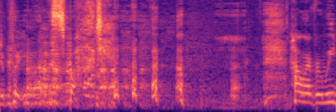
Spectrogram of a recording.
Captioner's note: laughs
